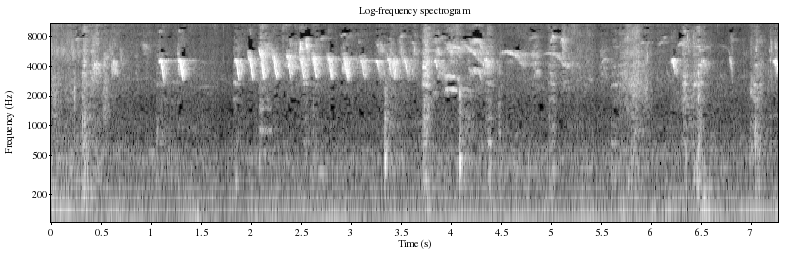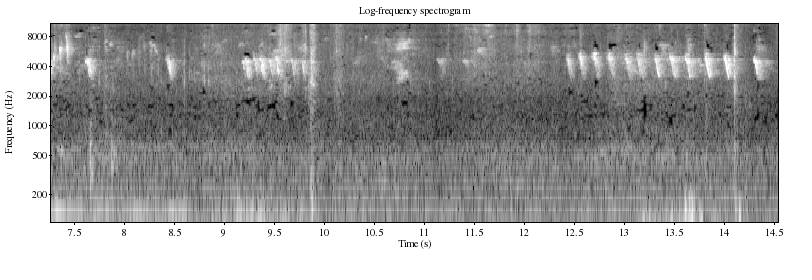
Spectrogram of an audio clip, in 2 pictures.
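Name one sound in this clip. A hoe chops into soft soil.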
